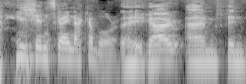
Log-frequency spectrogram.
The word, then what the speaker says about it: Shinsuke Nakamura: McMahon will feed AJ Styles um I can't pronounce the Japanese guy's name shinsuke Nakamura there you go and Finn Balor to Roman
